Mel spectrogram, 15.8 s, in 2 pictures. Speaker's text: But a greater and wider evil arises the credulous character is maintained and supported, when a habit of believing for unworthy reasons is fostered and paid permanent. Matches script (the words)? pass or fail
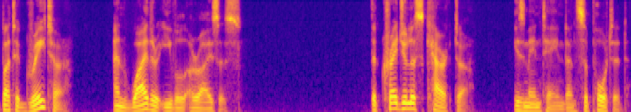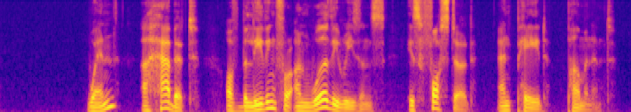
pass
